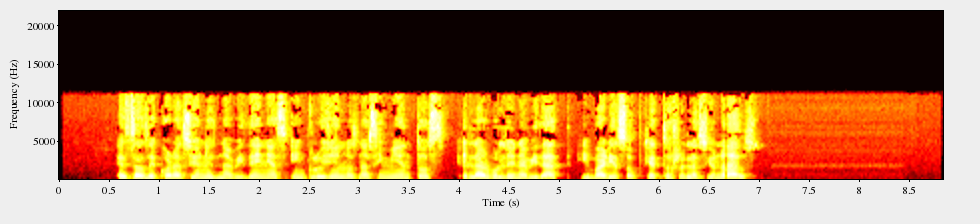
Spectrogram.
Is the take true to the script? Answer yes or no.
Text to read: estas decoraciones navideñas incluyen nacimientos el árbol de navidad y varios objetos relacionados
no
